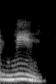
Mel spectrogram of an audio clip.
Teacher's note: যেমন একটা হতে পারে মিম। মিম যখন আপনি উচ্চারণ করতে হবে আপনার উপরের আর নিচের ঠোট একসাথে মিলিয়ে উচ্চারণটাকে আনতে হয়।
